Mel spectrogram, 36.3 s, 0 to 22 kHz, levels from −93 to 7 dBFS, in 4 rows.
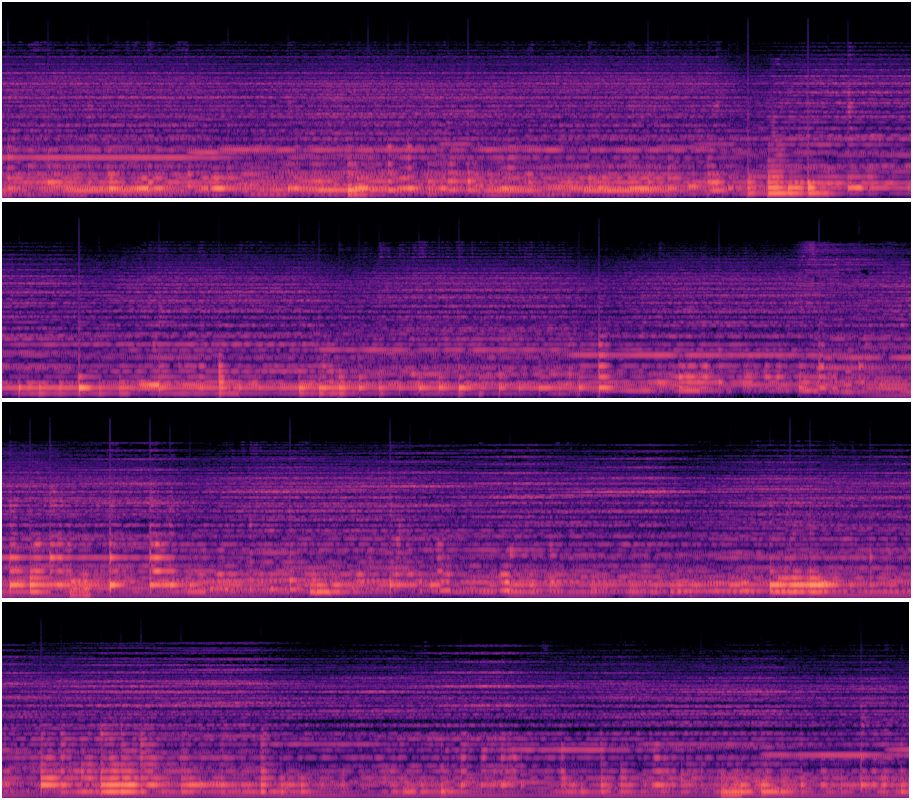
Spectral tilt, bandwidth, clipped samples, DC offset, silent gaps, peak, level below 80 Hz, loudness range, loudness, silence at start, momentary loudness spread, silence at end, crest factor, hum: -6.5 dB/octave; 9.8 kHz; under 0.1%; under 0.1%; none; -10 dBFS; -52 dBFS; 6 LU; -29 LUFS; 0 s; 11 LU; 0 s; 18 dB; none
